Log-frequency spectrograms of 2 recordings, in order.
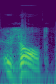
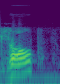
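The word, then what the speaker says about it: Zsolt: It's Zolt, but I go by Z. Z, okay. How you... I don't to pronounce it or spell it, so I stick with Z. It's pronounced Zolt. Remember Zsa Zsa? – Yes. Oh, yeah. As yep. in Gabor, yes.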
